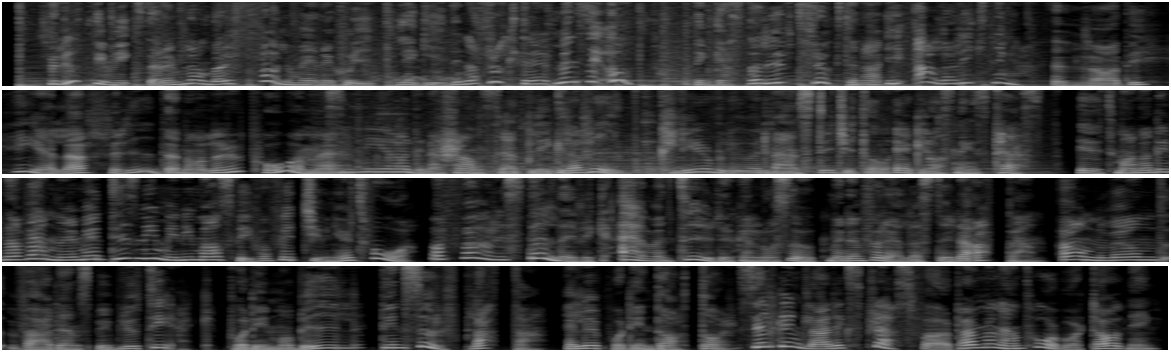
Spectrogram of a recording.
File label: swedish commercial, Swedish Female Voiceover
